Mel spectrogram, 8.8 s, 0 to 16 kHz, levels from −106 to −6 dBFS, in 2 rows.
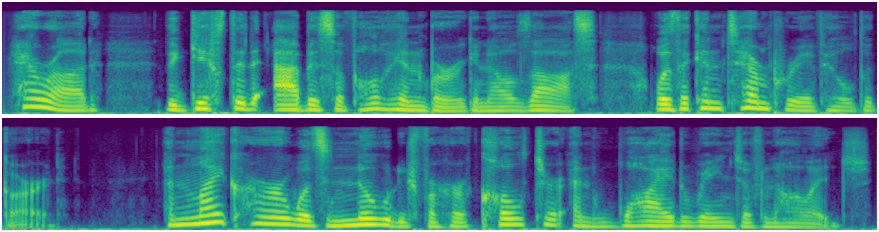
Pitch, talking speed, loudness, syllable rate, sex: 155 Hz, 180 wpm, -18 LUFS, 6.0 syllables/s, female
